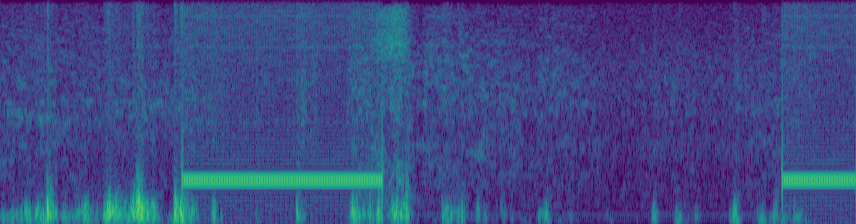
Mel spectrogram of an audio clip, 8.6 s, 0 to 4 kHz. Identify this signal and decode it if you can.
Ringback tone (North America), 440 + 480 Hz.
